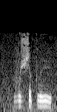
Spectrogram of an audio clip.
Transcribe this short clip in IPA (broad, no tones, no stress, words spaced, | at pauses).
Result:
vuʒʃækʷly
